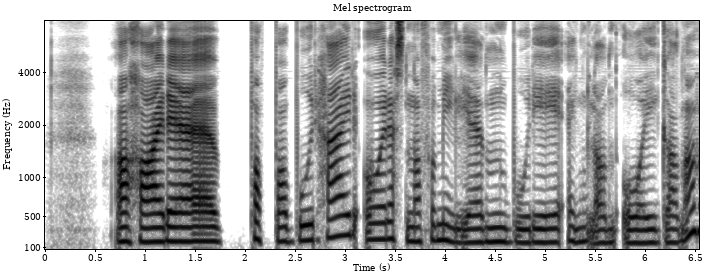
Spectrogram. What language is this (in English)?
Norwegian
